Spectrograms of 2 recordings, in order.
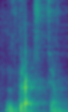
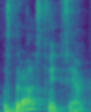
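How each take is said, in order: First: The greeting is said shortened, consonants dropped. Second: The greeting is said in full, all syllables. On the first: An informal greeting. "So you just pronounce it" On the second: A formal greeting. "there are four consonants in a row in this word"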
